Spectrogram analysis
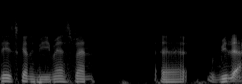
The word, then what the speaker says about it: Villet: It is going to be Mesven Villet. How do you pronounce it? I'm saying Villet. What are you saying? It sounds like you're saying it with an F.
